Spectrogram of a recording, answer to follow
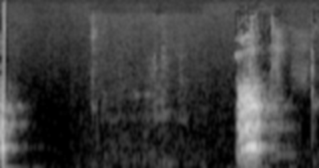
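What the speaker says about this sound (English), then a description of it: "Aw, it's a dog." A dog barks twice, one short loud bark at the start and another after a pause of nearly two seconds, each sharp and close, with silence between.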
